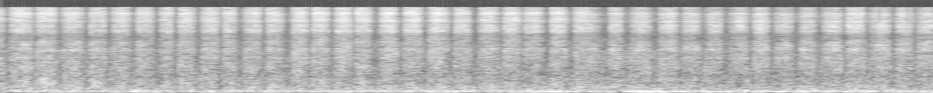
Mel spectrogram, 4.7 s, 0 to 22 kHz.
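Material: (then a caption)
Paper. A yellow wooden pencil shades and scratches with rapid strokes across a large white paper sketch pad held upright. About 34 quick, steady strokes make a dry, bright, scratchy rubbing over a soft low rumble, at an even, quiet level throughout.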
